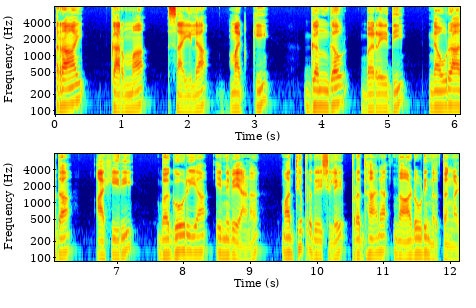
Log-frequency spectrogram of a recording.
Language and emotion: Malayalam, neutral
